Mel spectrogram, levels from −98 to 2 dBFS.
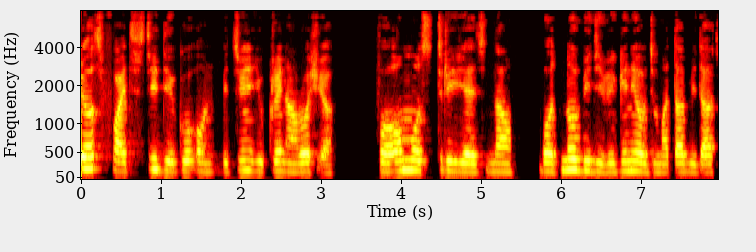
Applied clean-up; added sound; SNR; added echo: none; none; none; none.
